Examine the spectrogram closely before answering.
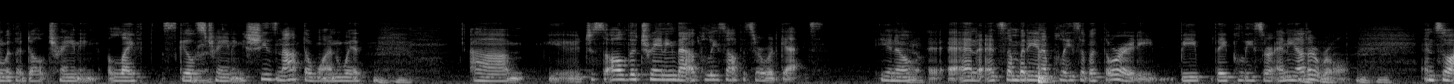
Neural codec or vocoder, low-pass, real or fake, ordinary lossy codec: none; 7.2 kHz; real; MP3, 64 kbps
